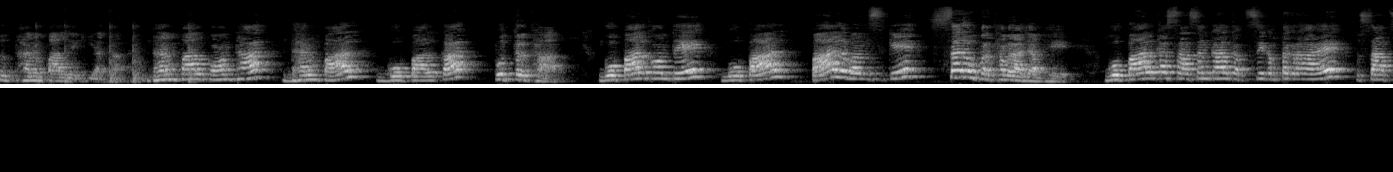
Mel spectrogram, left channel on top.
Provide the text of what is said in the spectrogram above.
धर्मपाल ने किया था। धर्मपाल कौन था? धर्मपाल गोपाल का पुत्र था। गोपाल कौन थे? गोपाल पाल वंश के सर्वप्रथम राजा थे। गोपाल का शासनकाल कब से कब तक रहा है? तो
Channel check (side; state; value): right; silent; digital silence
